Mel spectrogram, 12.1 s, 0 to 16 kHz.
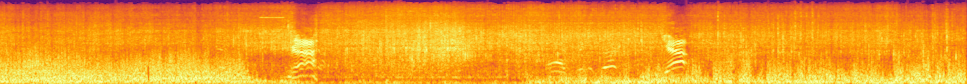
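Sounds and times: bike tyres rolling on gravel: 0.0s - 12.0s
wind buffeting microphone: 0.0s - 12.0s.

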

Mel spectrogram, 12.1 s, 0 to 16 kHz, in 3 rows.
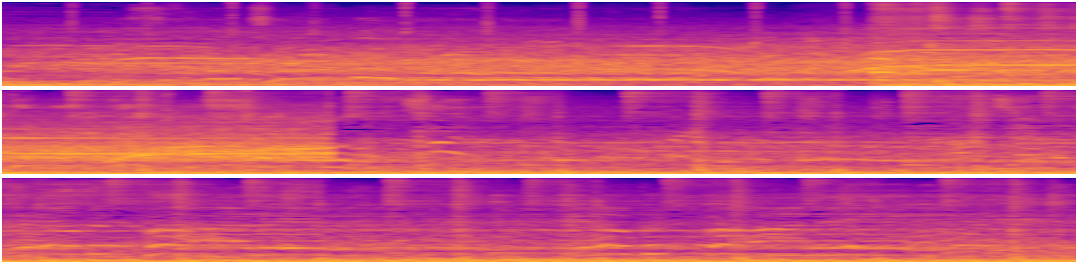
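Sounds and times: live pop music over loudspeakers: 0.0s - 12.0s
person singing: 0.5s - 12.0s
heavy steady bass: 3.3s - 12.0s.

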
